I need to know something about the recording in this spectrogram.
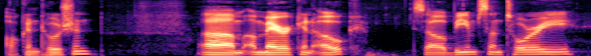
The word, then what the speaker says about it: Auchentoshan: What I poured here was the Auchentoshen, or if you need to pronounce it exactly like the Scottish, Auchentoshen, American oak.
